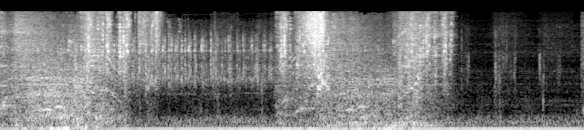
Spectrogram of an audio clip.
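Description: Footsteps walk along a hard floor.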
